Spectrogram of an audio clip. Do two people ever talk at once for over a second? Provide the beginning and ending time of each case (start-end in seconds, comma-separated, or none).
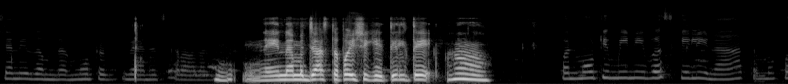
none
